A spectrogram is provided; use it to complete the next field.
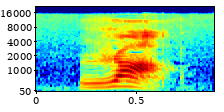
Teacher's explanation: the r is a little softer so try moving your tongue more to the back of your mouth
